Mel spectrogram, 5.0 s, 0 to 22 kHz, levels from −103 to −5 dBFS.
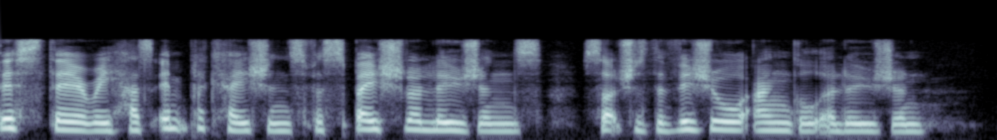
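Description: No technical faults can be heard anywhere in the speech.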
